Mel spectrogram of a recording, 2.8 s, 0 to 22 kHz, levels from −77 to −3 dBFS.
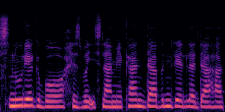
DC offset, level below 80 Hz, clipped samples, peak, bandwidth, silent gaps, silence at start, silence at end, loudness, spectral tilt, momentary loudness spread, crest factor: under 0.1%; -72 dBFS; under 0.1%; -14 dBFS; 14 kHz; none; 0 s; 0 s; -31 LUFS; -5.5 dB/octave; 7 LU; 16 dB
